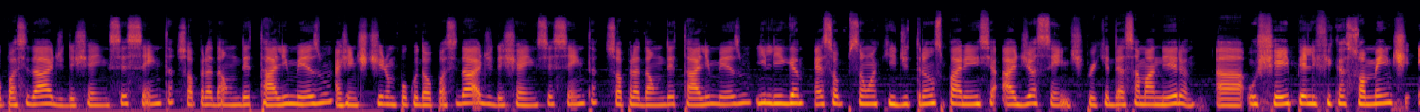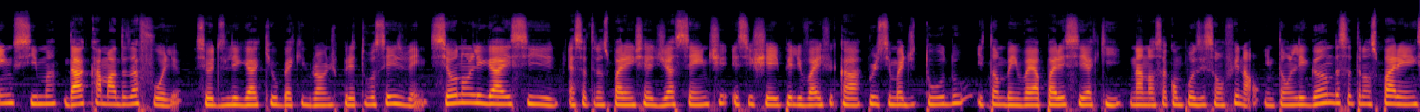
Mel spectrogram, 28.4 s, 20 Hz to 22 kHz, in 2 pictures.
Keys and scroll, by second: 0.2-1.1 typing, 4.8 0, 5.1 Return.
